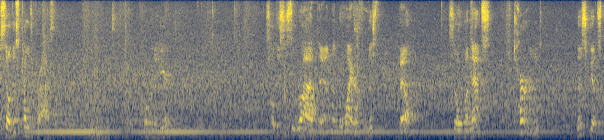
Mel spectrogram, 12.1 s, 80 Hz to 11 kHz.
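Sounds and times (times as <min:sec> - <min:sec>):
large bell ringing: 0:00.0 - 0:11.0.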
